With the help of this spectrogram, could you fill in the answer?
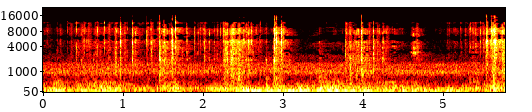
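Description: A small craft blade carves shallow cubes into the face of a solid, dry, hand-sized rectangular bar of blue soap held in one hand. Bright, crisp scraping and crumbling ticks come in quick bursts, with several sharper cracks as pieces break away over a faint low hum.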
